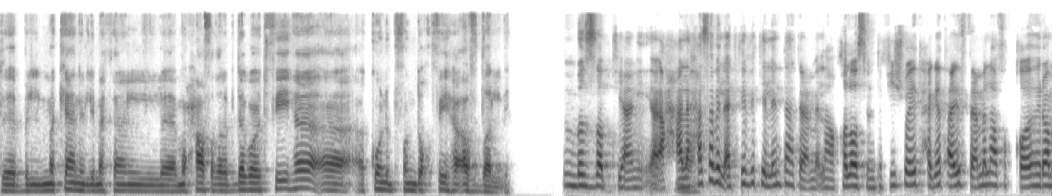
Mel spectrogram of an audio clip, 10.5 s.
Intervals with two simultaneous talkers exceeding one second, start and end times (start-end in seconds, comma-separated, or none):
none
